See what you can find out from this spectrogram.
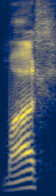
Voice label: "cielo", Cucapá

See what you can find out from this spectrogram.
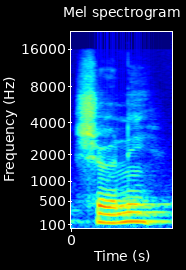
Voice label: ansiedad, Otomí, hombre; Emociones; INALI

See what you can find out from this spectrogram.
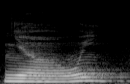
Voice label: platicar, Otomí, hombre; Habla; INALI

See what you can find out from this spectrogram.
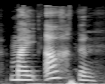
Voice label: Mixe, Mujer; regalo; Posesión; INALI

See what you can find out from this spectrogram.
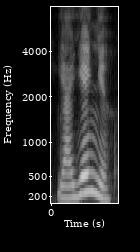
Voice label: Mixe, Mujer; alargar; Acciones; INALI

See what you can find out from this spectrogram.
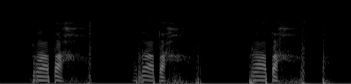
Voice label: cuarto, Zapoteco, san miguel albarradas; numeros

